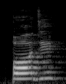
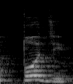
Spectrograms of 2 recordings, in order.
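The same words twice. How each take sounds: First: "Pode" with an open O, as in PAW-jee; present-tense "Pode", open first vowel. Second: "pôde" with a closed O, as in POH-jee; past-tense "pôde", closed first vowel. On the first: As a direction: punch "Pode" high and loud, open O. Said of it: "é presente". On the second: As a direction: round the O in "pôde". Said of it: "Pôde seria no passado". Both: Shown as a demonstration.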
